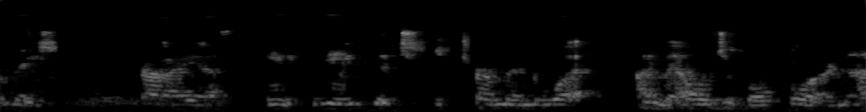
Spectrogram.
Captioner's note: audio warps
